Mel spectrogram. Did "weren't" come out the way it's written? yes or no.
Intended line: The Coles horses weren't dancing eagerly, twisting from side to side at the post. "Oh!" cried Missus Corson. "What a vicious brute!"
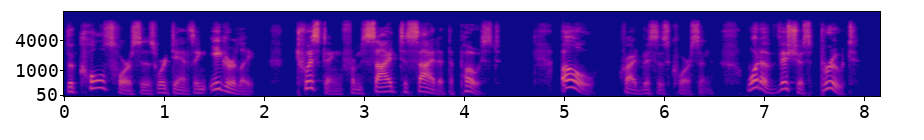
no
